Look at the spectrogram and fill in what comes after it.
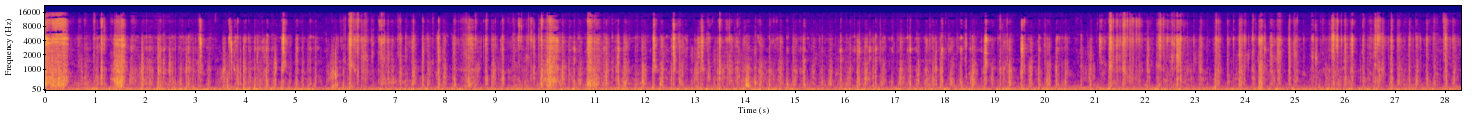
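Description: Close-miked eating sounds: biting and chewing skewered rice cakes and fish cakes in a spicy sauce, with wet crunches, mouth clicks and smacks coming irregularly several times a second.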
